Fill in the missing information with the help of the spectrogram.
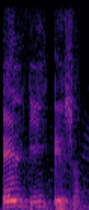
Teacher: In Spanish or from Argentina, we say the sh as Y with show. So the Y and double L in Argentina, we pronounce it as sh sound.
